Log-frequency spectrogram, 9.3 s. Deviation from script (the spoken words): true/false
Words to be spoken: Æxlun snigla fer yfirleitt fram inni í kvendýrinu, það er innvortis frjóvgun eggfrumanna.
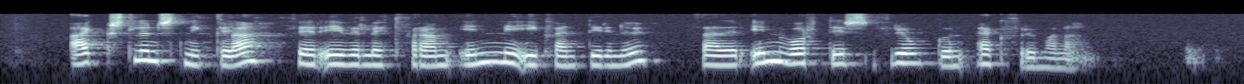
false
